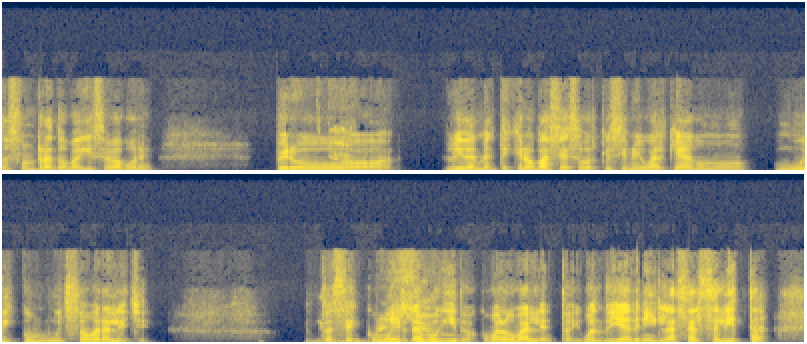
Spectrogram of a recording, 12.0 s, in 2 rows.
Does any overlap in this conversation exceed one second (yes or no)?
yes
